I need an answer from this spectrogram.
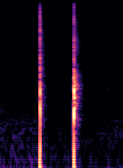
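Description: Two crisp hand claps about half a second apart, made as a sync clap before editing, each short and sharp over a quiet background.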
